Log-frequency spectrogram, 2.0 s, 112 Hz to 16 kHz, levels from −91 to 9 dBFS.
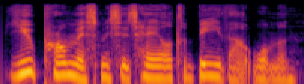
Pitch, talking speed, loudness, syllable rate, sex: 170 Hz, 235 wpm, -18 LUFS, 5.7 syllables/s, female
